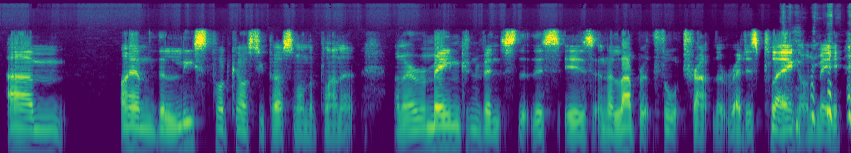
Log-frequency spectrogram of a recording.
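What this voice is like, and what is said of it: Pompous, entitled-sounding accent. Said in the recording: “make me sound like even more of a pompous ass than this accent makes me sound ... One very silly person who sounds... Very entitled.”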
